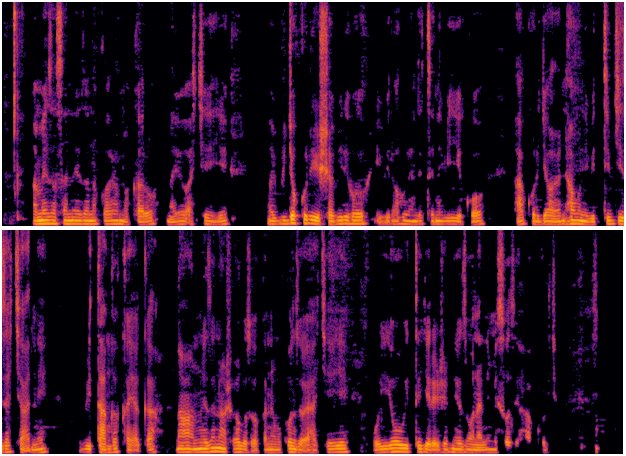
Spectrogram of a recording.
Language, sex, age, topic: Kinyarwanda, female, 25-35, finance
